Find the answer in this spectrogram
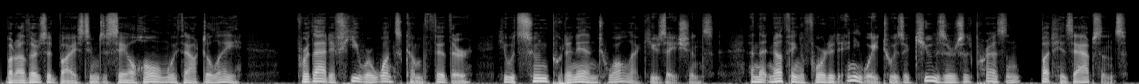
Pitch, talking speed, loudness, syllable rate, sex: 100 Hz, 210 wpm, -19 LUFS, 5.9 syllables/s, male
